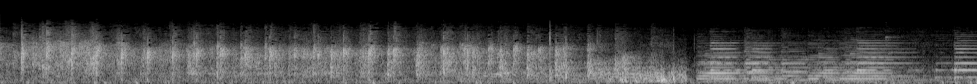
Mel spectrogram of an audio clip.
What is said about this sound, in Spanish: Un aplauso.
